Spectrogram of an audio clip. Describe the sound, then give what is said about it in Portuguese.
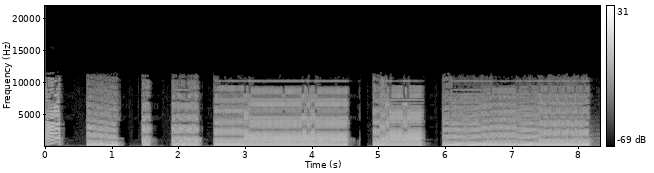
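All the sound effects of the Pitfall video game, played in a 14-second run: a string of harsh, buzzy electronic tones in short bursts and longer held notes, some sliding in pitch, separated by brief silences, with no talking. “Nós vamos botar todos os sons agora, que são só 14 segundos, então é prepare é, Então, vai ficar o link no Porsche, então vamos tocar ele agora.”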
